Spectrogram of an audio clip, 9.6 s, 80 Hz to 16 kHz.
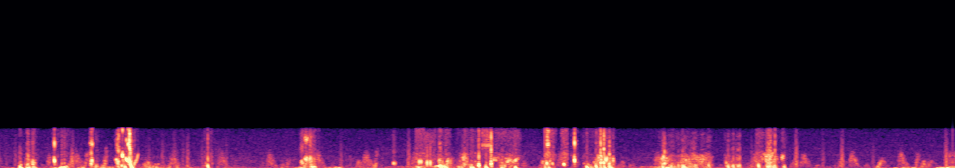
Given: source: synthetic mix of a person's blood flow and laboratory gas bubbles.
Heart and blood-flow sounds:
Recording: Doppler ultrasound of blood flow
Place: subclavian vein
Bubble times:
0.33-0.42 s: bubbles
0.54-0.74 s: bubbles
0.91-1.02 s: bubbles
1.17-1.42 s: bubbles
2.06-2.15 s: bubbles
3.01-3.23 s: bubbles
3.94-4.00 s: bubbles
4.18-4.54 s: bubbles
4.59-5.24 s: bubbles
5.47-5.59 s: bubbles
5.63-5.81 s: bubbles
5.85-6.19 s: bubbles
6.60-7.16 s: bubbles
7.26-7.44 s: bubbles
7.58-7.91 s: bubbles
From the record:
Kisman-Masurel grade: 233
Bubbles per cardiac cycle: several, 3 to 8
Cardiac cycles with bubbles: 50 to 99%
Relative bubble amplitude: loud (0.450 to 0.775)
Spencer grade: 3 (all of the cardiac periods contain showers or single bubble signals, but not dominating or overriding the cardiac motion signals)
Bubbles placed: anywhere in the cardiac cycle

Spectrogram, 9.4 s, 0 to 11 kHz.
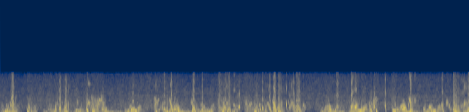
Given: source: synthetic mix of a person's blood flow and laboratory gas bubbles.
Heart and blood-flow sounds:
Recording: Doppler ultrasound of blood flow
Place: precordium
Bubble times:
0.11-0.34 s: bubbles
0.53-0.77 s: bubbles
1.07-1.40 s: bubbles
1.51-1.59 s: bubbles
1.61-1.64 s: bubbles
1.70-2.12 s: bubbles
2.58-2.71 s: bubbles
3.06-3.52 s: bubbles
3.81-3.96 s: bubbles
3.98-4.12 s: bubbles
4.34-4.83 s: bubbles
4.88-5.05 s: bubbles
5.08-5.66 s: bubbles
5.70-6.13 s: bubbles
6.67-6.83 s: bubbles
6.97-7.33 s: bubbles
7.36-7.58 s: bubbles
7.67-7.74 s: bubbles
7.82-7.96 s: bubbles
8.14-8.32 s: bubbles
8.46-8.53 s: bubbles
8.81-9.40 s: bubbles
From the record:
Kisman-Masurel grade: 242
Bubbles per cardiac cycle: several, 3 to 8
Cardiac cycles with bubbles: 100%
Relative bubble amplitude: moderate (0.250 to 0.450)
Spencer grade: 3 (all of the cardiac periods contain showers or single bubble signals, but not dominating or overriding the cardiac motion signals)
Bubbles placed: anywhere in the cardiac cycle

